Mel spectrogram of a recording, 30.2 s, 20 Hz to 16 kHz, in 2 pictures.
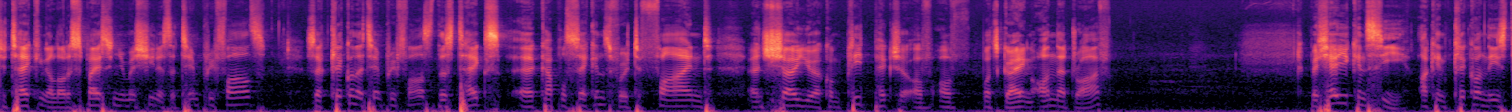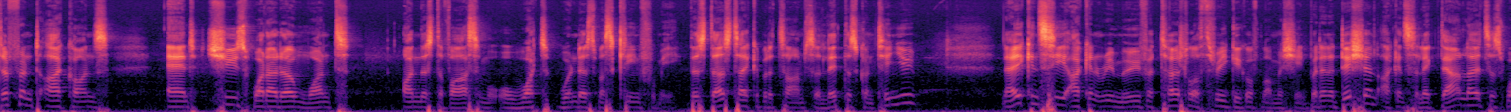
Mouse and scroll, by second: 2.9 click, 14.7 click, 15.7 click, 29.2 click, 29.8 click.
